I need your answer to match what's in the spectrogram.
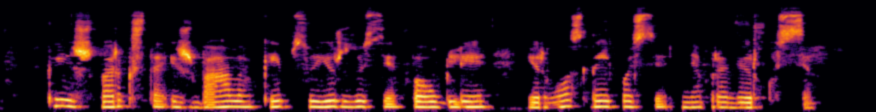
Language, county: Lithuanian, Kaunas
